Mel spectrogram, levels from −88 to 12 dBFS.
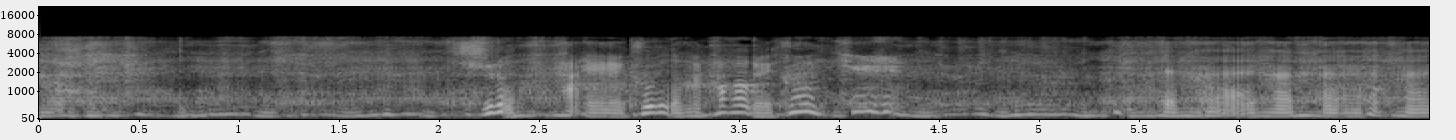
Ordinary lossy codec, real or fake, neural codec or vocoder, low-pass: none; fake; autoencoder, 22.05 kHz, a latent of 192 numbers a frame, VITS, trained on one speaker; 7.2 kHz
